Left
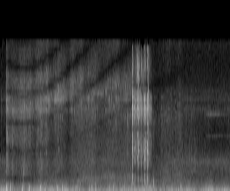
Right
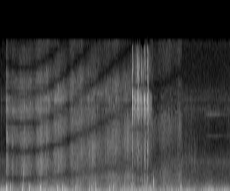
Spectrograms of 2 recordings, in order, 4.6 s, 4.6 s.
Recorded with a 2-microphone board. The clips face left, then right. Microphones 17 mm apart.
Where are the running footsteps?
15° right (ahead or behind); by 3.6 s 65° right (ahead or behind).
